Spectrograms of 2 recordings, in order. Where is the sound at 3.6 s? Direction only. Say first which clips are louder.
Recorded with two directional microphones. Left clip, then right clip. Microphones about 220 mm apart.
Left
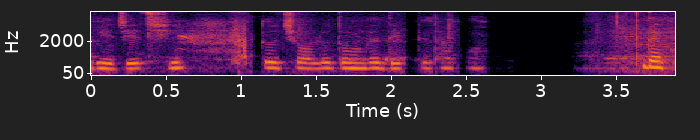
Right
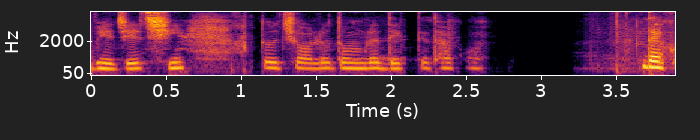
Right 16 dB; 50° right (ahead or behind).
